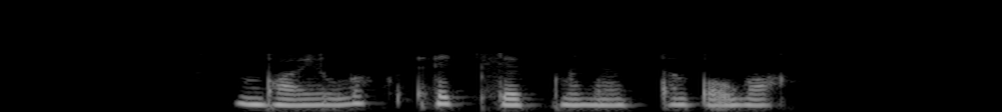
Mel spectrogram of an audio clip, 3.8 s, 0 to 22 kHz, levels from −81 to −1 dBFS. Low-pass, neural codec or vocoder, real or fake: 3.6 kHz; codec, 16 kHz, 4 kbps, FreqCodec, larger model; fake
